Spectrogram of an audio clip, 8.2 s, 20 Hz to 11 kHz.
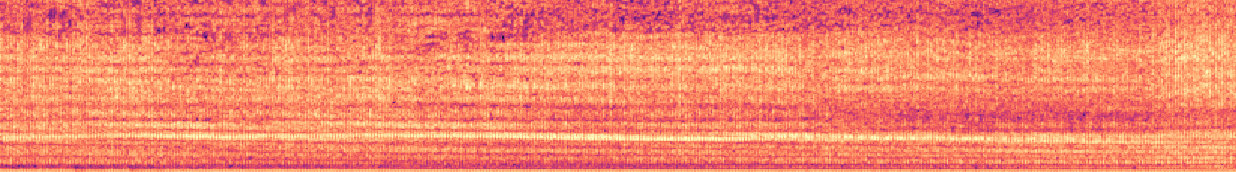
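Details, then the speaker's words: Ford 5000 (68) turbo diesel tractor pushing soil with a front blade in 2nd gear. Loud, steady diesel drone with a sharp, high, ear-piercing turbo whistle, pulling evenly under load. Healthy turbo diesel. "อือเสียงแสบหูจัดอ่ะเกียร์2ใช่มั้โอ้นี่คนขับบอกเกียร์2นะครับกำลังดี"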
